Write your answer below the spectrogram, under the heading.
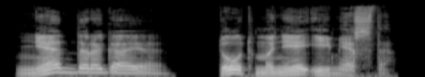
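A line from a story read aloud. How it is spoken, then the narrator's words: Sad but firm. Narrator (Russian): он отвечал ей грустно, но твердо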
